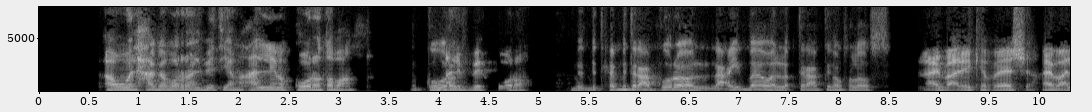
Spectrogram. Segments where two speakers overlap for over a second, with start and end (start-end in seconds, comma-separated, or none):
none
